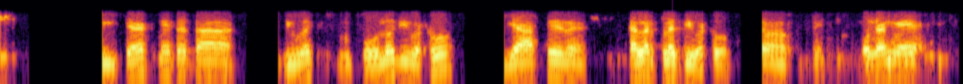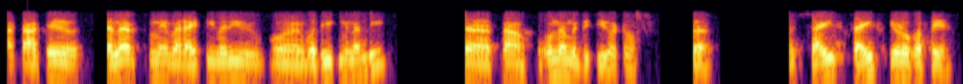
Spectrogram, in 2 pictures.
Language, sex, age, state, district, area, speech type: Sindhi, male, 45-60, Uttar Pradesh, Lucknow, rural, conversation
